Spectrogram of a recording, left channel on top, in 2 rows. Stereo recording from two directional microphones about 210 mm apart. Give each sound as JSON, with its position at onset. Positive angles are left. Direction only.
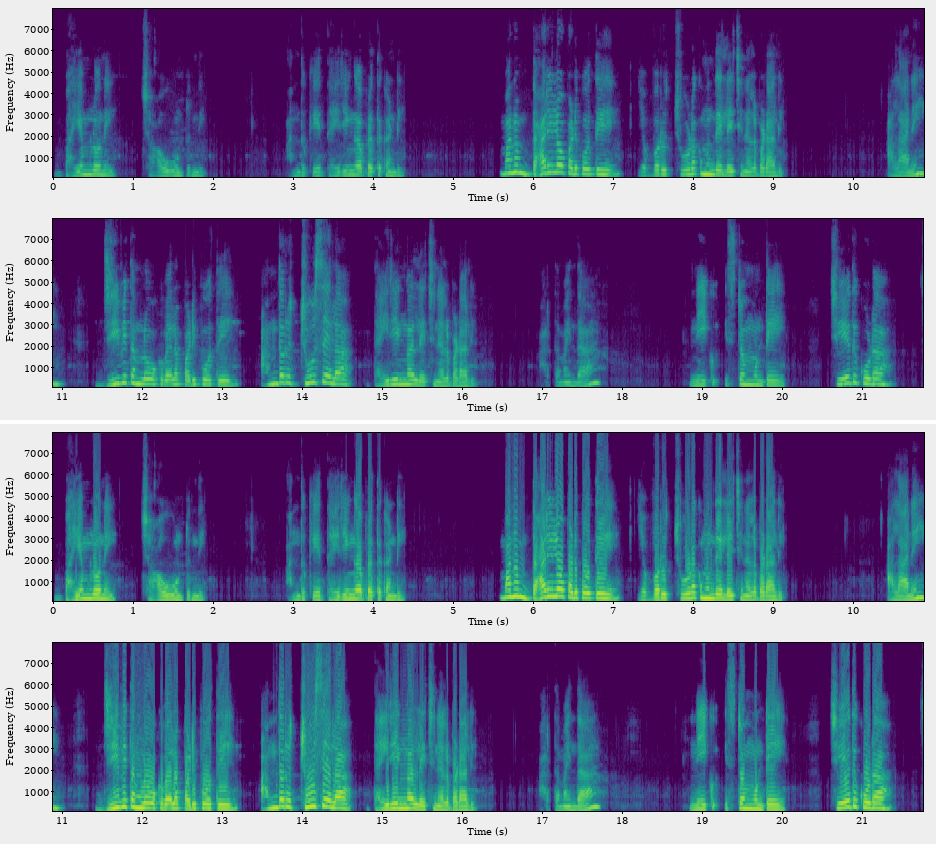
{"t": 0.1, "sound": "speech", "side_deg": -30}
{"t": 5.5, "sound": "speech", "side_deg": -30}
{"t": 10.3, "sound": "speech", "side_deg": -30}
{"t": 18.8, "sound": "speech", "side_deg": -25}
